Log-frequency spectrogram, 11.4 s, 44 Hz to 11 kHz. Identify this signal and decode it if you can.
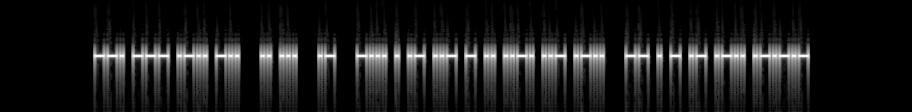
Morse code, heard as a keyed tone, about 30 wpm, 700 Hz. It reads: GOLD IS A BEAUTIFUL METAL.
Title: Sentences from Top 1000 Words - Review Part 6 - 30wpm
